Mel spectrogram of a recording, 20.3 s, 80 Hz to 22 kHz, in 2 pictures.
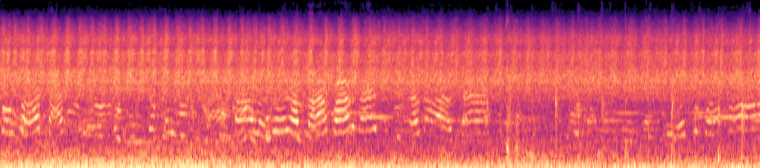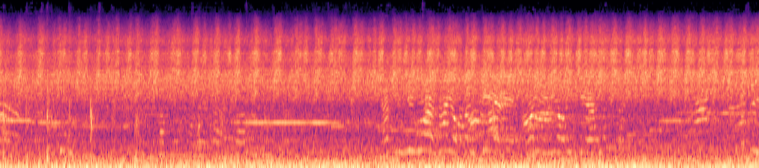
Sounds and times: traffic sound 0.0 - 20.2
Cicadas 0.0 - 20.2

